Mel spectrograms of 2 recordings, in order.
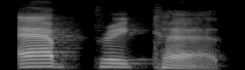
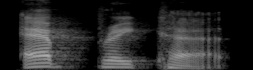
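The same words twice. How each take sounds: The two takes are said the same way.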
